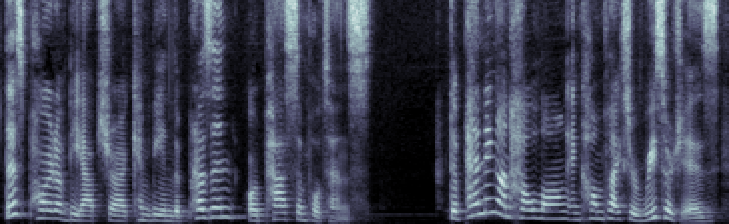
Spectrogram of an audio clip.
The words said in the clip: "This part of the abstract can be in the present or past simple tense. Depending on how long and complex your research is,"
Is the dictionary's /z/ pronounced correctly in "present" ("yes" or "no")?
yes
